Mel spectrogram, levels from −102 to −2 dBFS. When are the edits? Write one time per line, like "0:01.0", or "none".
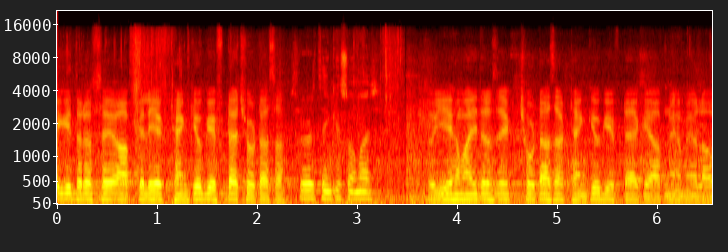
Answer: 0:03.5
